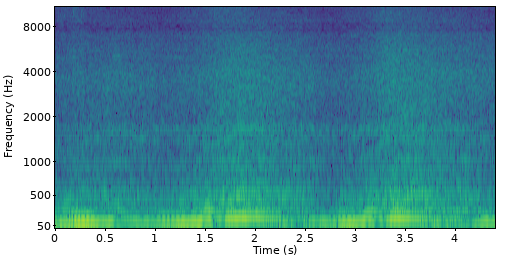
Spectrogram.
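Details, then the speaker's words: Toyota Mark 2 1JZ turbo six restarted after a compression test that read lower numbers: smooth repeated rev blips climbing and falling cleanly with even firing, no knocks or misses; revs well, hits boost cut easily, sounds healthy. "it's a very healthy sounding engine it revs nice and makes plenty of power it's boost cut with ease"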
